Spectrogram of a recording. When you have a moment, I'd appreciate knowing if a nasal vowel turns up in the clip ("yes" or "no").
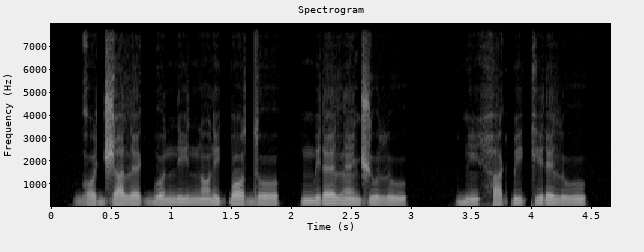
yes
